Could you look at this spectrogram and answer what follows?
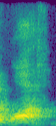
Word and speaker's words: was: Atenção na pronúncia. I was, não é I was, com som de A, apesar de estar escrito como A, não tem som de A, tem som de O.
